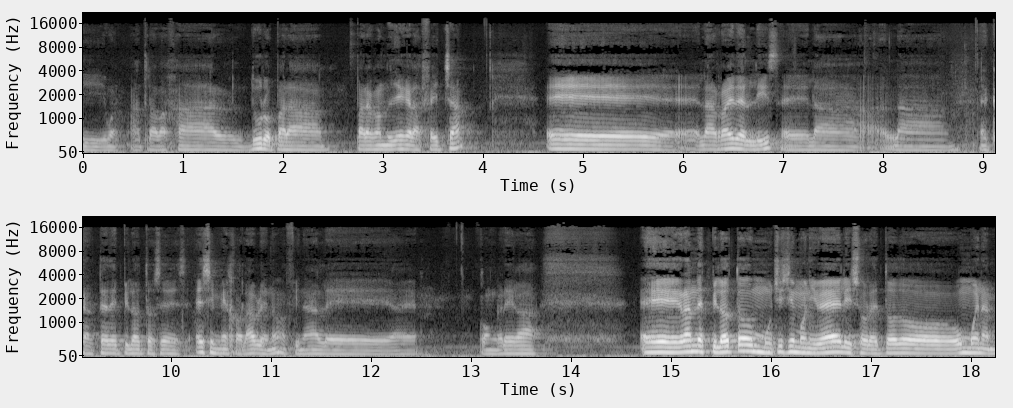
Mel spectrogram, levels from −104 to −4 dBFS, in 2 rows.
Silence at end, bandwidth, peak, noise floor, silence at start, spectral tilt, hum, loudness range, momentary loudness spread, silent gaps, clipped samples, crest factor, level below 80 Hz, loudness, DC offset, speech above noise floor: 0 s; 17 kHz; -4 dBFS; -44 dBFS; 0 s; -7.5 dB/octave; none; 12 LU; 19 LU; none; under 0.1%; 20 dB; -46 dBFS; -23 LUFS; under 0.1%; 22 dB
